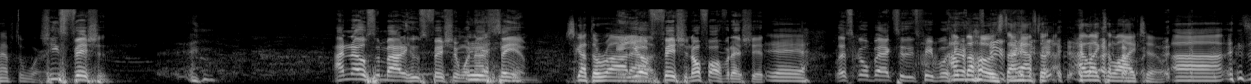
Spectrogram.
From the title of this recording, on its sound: LIVE From Laugh Boston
